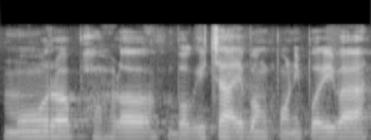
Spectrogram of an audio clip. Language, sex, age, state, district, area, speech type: Odia, male, 18-30, Odisha, Malkangiri, urban, spontaneous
